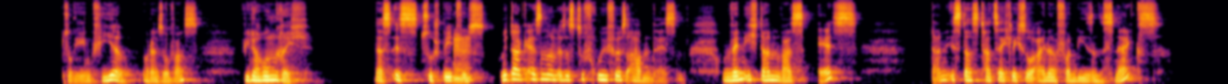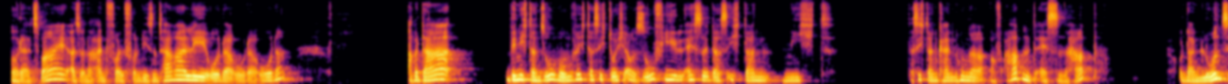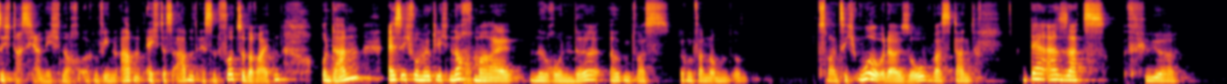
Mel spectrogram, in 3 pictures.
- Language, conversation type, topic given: German, advice, Wie kann ich gesündere Essgewohnheiten beibehalten und nächtliches Snacken vermeiden?
- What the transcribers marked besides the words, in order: none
